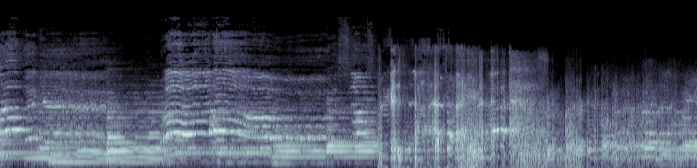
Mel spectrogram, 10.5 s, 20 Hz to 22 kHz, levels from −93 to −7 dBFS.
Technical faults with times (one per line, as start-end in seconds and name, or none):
5.70-10.47 call bitrate drop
